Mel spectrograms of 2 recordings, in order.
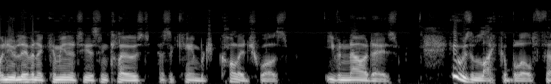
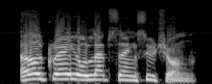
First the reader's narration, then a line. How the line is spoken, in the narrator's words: called out Reg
